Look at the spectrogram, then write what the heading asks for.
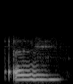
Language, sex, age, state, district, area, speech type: Bodo, female, 18-30, Assam, Udalguri, rural, conversation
